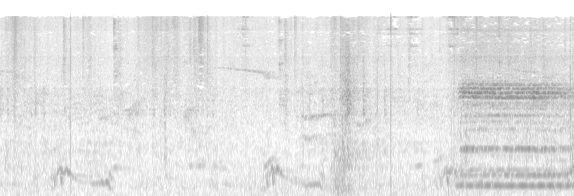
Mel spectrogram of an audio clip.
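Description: Black shocking pigeons, a male and a female, coo in several rising and falling phrases at close range, with a brighter burst of calls near the end.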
